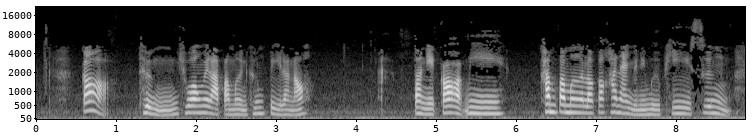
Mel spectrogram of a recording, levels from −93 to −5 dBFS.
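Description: Throughout the speech, the treble stops dead at 16.1 kHz, and sibilants turn swirly and watery as weak frequency detail flickers between frames, most likely from MP3 compression at a starved rate near 32 kbps. Simple low-pass filtering would dull the sound without that shifting, metallic chirping.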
